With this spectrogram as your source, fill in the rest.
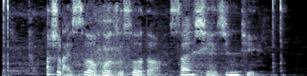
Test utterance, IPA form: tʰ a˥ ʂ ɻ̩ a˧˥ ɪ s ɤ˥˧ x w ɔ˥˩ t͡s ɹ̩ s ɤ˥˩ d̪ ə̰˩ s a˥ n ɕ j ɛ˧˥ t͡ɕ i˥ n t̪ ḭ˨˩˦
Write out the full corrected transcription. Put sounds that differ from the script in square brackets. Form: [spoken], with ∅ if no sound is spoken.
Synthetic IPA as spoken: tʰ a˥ ʂ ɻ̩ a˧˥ ɪ s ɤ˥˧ x w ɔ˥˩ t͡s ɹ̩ s ɤ˥˩ d̪ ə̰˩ s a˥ n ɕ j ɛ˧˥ t͡ɕ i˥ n [t̪ʰ] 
